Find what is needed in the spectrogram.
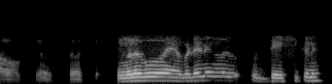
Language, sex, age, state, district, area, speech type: Malayalam, male, 18-30, Kerala, Malappuram, rural, conversation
